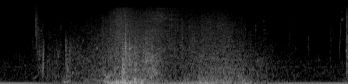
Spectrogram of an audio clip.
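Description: A wooden boat scrapes onto a stony shore.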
